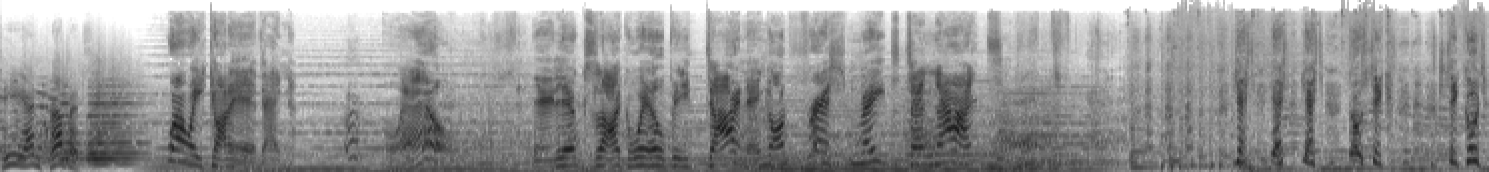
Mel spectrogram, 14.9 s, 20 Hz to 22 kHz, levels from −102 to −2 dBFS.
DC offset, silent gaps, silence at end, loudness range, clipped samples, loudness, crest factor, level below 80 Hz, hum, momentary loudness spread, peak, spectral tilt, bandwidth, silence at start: under 0.1%; none; 0 s; 8 LU; under 0.1%; -21 LUFS; 18 dB; -40 dBFS; none; 17 LU; -4 dBFS; -4 dB/octave; over 20 kHz; 0 s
